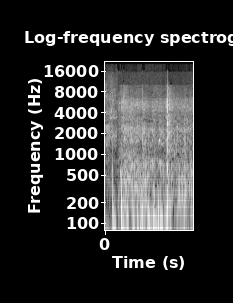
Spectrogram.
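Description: A pigeon coos in a short series of low, throaty calls, close and fairly loud, with no one speaking.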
